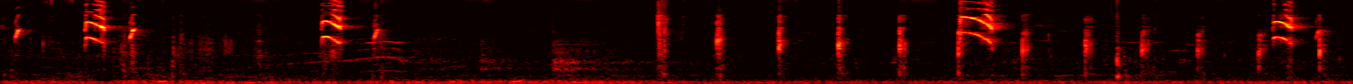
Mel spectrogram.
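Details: Javan long-tailed shrike, a trained bird singing both caged and released: scattered high, squeaky, down-slurred notes and short clicks separated by brief pauses, over a soft low hum.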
